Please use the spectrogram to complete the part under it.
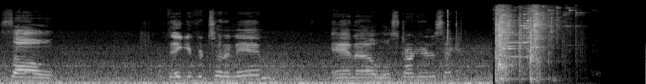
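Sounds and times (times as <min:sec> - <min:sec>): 
speech: 0:00.1 - 0:00.7, 0:01.7 - 0:04.7
glass shattering: 0:04.9 - 0:06.0.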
